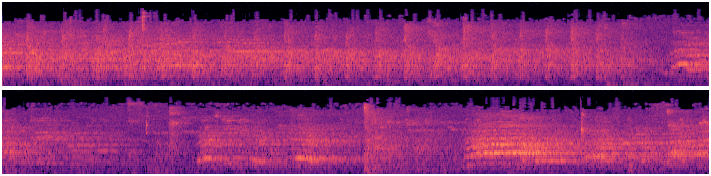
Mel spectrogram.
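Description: Young women shout and call out in a large echoing hall.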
